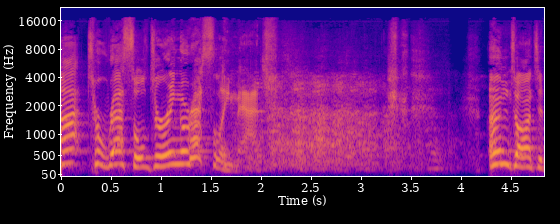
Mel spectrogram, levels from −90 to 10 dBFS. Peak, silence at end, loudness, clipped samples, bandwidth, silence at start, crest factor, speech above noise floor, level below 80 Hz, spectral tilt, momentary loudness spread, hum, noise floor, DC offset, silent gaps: 0 dBFS; 0 s; -19 LUFS; under 0.1%; 17.5 kHz; 0 s; 20 dB; 29 dB; -74 dBFS; -2 dB/octave; 13 LU; none; -47 dBFS; under 0.1%; none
